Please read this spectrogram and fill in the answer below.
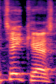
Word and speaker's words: TaekCast: the take cast didn't it's not spelled how do they find it oh yeah it's it's spelled it spelled like a joke because i didn't ever think i was gonna host this podcast for four years it's t-a-e-k but if you just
